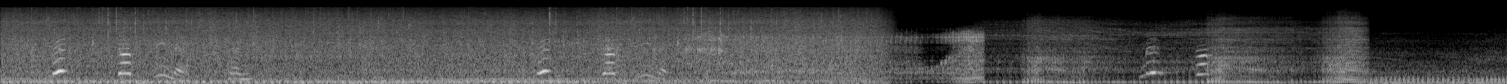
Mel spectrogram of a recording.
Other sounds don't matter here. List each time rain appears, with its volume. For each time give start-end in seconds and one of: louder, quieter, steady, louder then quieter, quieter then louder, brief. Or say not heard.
0.0-9.0 steady.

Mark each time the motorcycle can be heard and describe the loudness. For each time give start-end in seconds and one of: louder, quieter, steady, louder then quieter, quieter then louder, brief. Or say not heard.
0.1-15.0 steady.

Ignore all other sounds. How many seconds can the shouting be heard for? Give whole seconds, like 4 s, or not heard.
4 s.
